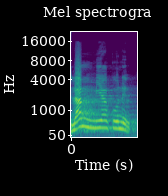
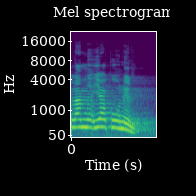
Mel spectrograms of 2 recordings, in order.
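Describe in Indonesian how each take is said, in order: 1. Huruf m dipotong dengan hentakan. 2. Huruf m dilepas dengan gema yang memantul. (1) "atau dihentakkan" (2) "tidak boleh dipantulkan"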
